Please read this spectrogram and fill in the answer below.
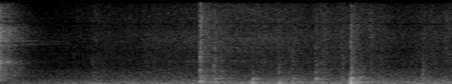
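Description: Metal spoon clinking against a stainless steel mixing bowl as mayonnaise is spooned onto shredded cheese: one sharp clink at the start, then a few lighter clinks about a second in, over a low steady hum.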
